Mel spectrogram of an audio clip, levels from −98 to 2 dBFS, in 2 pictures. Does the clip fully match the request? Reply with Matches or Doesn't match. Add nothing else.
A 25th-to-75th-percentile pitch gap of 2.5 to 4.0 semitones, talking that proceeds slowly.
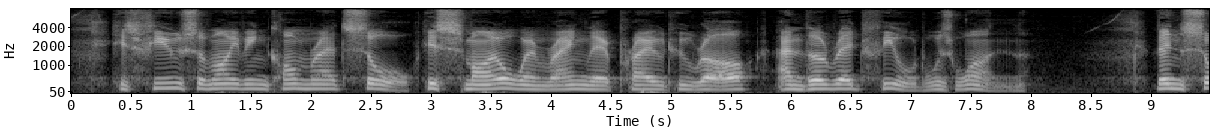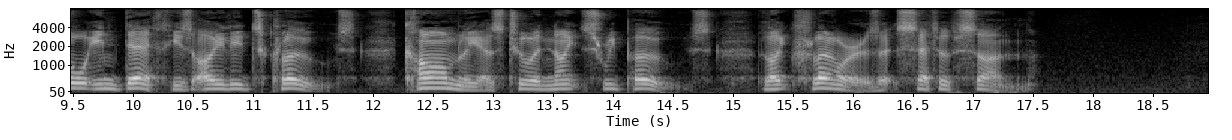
Matches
